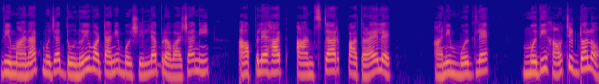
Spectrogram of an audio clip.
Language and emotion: Goan Konkani, sad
